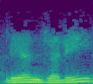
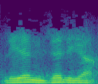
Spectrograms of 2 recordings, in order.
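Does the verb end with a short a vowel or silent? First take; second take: silent; a. First: The final ya is silent, with no vowel. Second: The final ya carries a short a vowel. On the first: The form is altered to fit the poetic meter. "وسكن الياء لاستقامة الوزن" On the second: This is the regular grammatical form. "إلا"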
